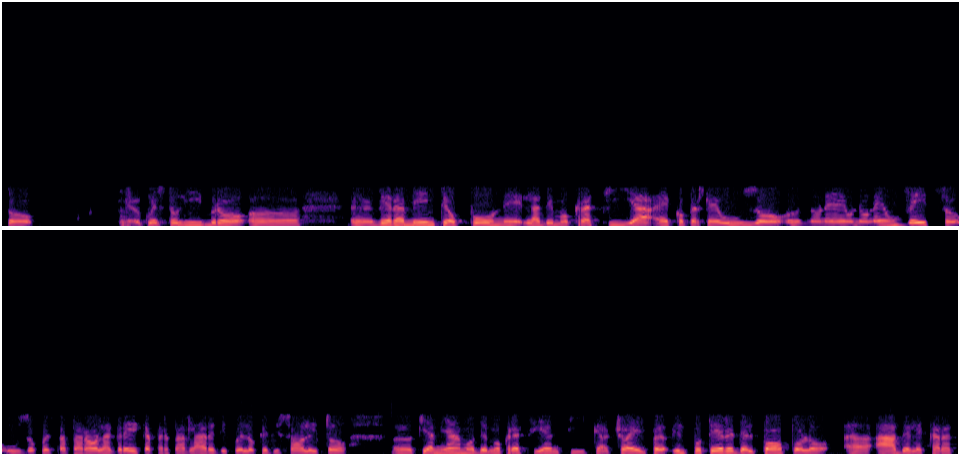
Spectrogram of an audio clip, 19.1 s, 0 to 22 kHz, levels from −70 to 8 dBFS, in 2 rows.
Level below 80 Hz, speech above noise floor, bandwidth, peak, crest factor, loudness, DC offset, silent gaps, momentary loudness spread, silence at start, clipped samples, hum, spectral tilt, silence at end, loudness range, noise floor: -66 dBFS; 44 dB; 4.1 kHz; -4 dBFS; 18 dB; -22 LUFS; under 0.1%; none; 9 LU; 0.05 s; under 0.1%; none; -10.5 dB/octave; 0.05 s; 4 LU; -65 dBFS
